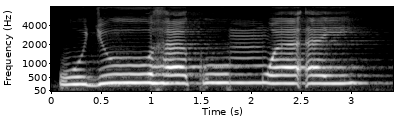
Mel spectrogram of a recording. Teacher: Ada hukum idzhar syafawi. Karena mim sukun menghadapi huruf selain mim dan ba, yaitu huruf waw. Maka mim sukun ini kita bunyikan dengan jelas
